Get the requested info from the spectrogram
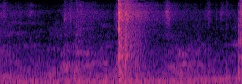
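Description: A badminton racket striking a shuttlecock once, a single sharp crack a little over a second in.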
